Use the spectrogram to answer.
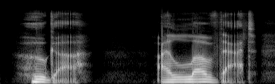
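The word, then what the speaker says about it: hygge: It's spelled h y g e, but it sounds like huga.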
